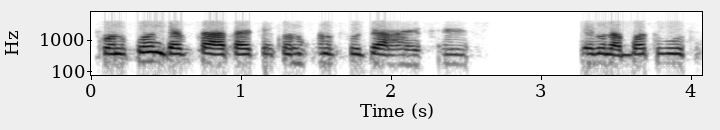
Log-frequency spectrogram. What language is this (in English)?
Maithili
